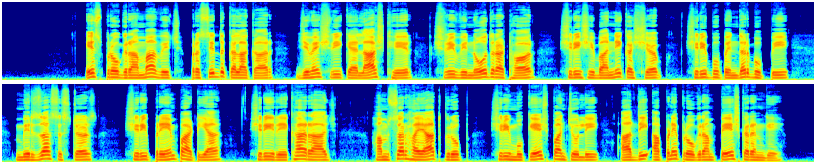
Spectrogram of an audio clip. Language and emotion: Punjabi, neutral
